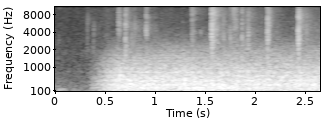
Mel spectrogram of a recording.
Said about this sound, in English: And here it is. These are again, the waves at the surface.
